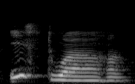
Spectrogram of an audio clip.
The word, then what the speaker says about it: histoire: écrire histoire alors histoire il y à 1h muet au début ensuite on entend ici en suite toi ouah le wa tu te rappelles seo et y est rare et un e muet la fin histoire voilà maintenant on va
